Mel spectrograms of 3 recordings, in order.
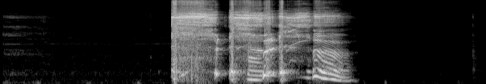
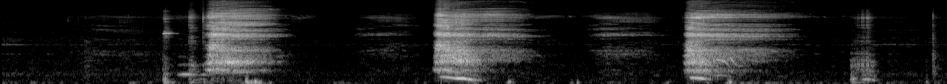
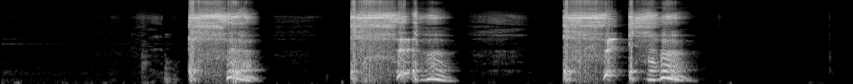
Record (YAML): cough_length: 4.9 s
cough_amplitude: 32768
cough_signal_mean_std_ratio: 0.52
exhalation_length: 9.5 s
exhalation_amplitude: 32768
exhalation_signal_mean_std_ratio: 0.41
three_cough_length: 8.5 s
three_cough_amplitude: 32768
three_cough_signal_mean_std_ratio: 0.51
survey_phase: alpha (2021-03-01 to 2021-08-12)
age: 45-64
gender: Female
wearing_mask: 'No'
symptom_none: true
symptom_onset: 12 days
smoker_status: Never smoked
respiratory_condition_asthma: false
respiratory_condition_other: false
recruitment_source: REACT
submission_delay: 2 days
covid_test_result: Negative
covid_test_method: RT-qPCR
